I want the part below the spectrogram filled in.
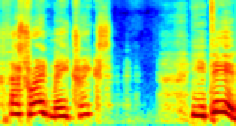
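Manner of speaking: high, slow pleading imitation; Sully impression. Sully dangling over the cliff, high put-on voice. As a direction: mimic the dangling villain's high voice. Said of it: "Sully's like".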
